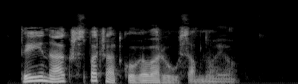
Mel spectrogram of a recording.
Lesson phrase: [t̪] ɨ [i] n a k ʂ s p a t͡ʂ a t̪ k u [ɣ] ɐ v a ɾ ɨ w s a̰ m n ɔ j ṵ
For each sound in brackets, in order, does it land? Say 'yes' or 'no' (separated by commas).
yes, yes, yes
